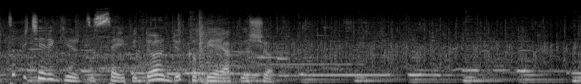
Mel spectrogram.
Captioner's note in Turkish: Fonda alkış ve çığlık sesleri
